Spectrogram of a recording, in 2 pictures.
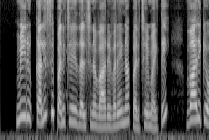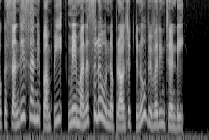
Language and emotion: Telugu, neutral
